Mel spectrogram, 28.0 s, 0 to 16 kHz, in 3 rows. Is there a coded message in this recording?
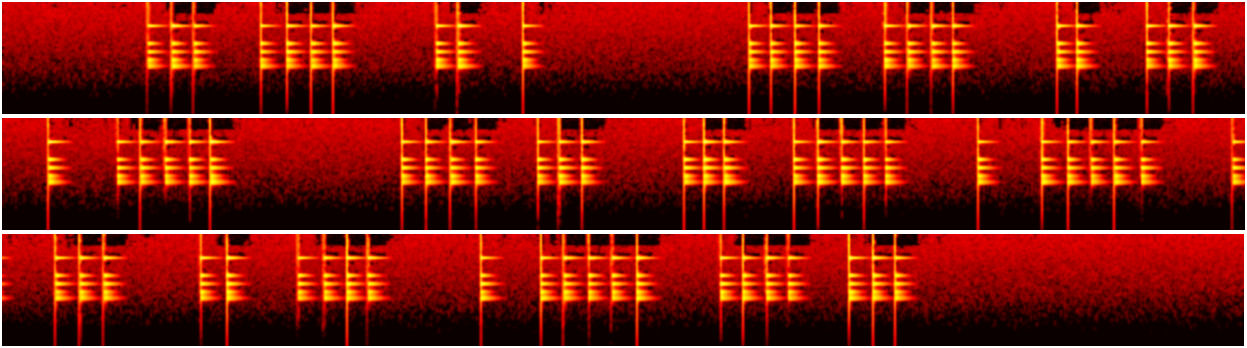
Yes: tap code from 1.1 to 25.5 s, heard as taps on glass, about 6 knocks a second. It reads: OF THE SPECIES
